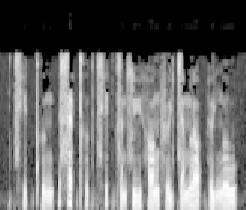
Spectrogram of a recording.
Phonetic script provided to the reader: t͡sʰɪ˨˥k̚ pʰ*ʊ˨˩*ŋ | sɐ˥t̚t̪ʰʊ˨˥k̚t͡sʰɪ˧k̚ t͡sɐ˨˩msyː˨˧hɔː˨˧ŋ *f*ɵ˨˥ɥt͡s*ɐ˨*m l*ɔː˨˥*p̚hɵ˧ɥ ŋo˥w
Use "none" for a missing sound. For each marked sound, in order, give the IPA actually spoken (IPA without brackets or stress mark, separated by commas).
ʊ˨˩, f, ɐ˨˥, ɔː˧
